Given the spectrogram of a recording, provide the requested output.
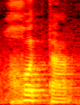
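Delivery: "jota" opening on a rasped throat sound; deep throat jota. Shown as a demonstration. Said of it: "mais plus profond". (« jota » avec un R plus profond, en gorge)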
